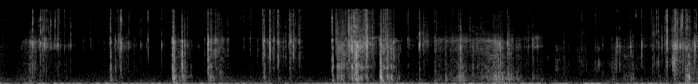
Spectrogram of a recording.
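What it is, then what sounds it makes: Dry soap slices snapping. Fingers with long red nails bend and snap blue, thin, curved slices of dry soap. A quick run of crisp, dry cracks and crunchy crumbling follows, bright with a strong tone near 2 kHz and short bursts that die away almost at once.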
